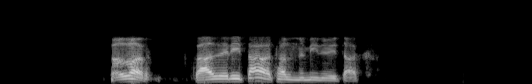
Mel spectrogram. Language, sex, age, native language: Icelandic, male, 60-69, Icelandic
